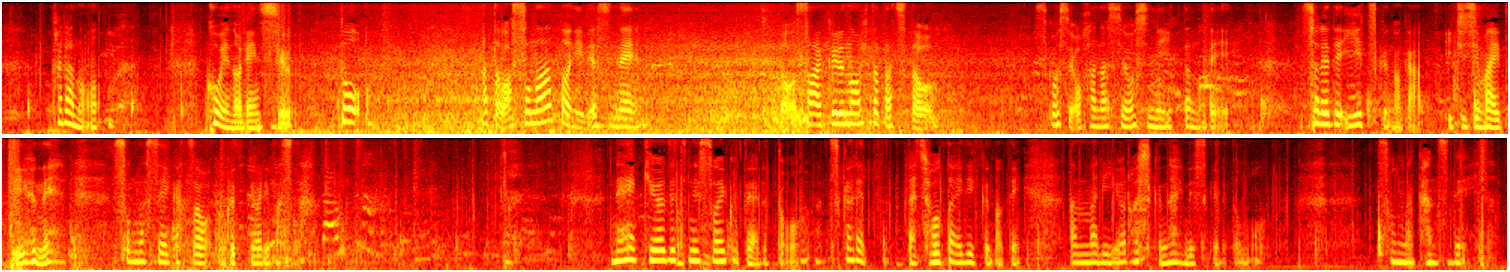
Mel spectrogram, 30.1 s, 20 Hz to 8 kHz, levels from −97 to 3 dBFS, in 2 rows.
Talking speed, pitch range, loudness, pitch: 230 characters per minute, 185-235 Hz, -17 LUFS, 205 Hz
